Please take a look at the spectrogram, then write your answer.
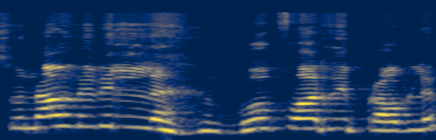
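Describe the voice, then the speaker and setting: Moderate pace from a man, with quiet behind him. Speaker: engineering lecturer. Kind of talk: lecture. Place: home room. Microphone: webcam.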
